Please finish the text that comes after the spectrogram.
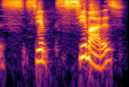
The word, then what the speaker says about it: Siomodes: Um his name is Tom Siamades.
